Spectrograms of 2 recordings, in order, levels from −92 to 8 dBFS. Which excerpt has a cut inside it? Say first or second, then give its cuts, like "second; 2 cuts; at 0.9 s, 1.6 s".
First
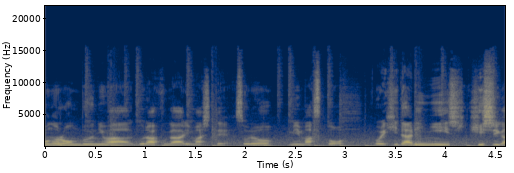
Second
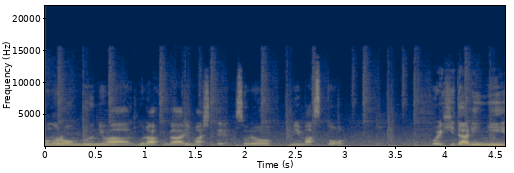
first; 1 cut; at 3.1 s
